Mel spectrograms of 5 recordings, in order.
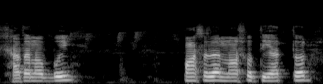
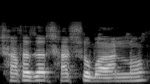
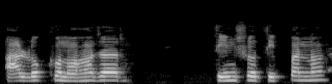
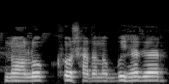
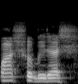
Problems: background sounds at intervals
